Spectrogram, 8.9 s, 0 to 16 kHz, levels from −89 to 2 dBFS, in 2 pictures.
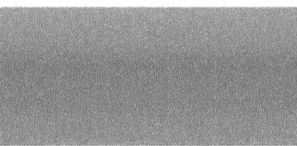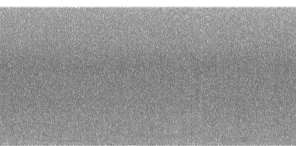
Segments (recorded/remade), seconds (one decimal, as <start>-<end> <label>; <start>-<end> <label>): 0.0-7.0 recorded; 7.0-7.6 remade; 7.6-8.9 recorded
